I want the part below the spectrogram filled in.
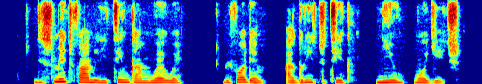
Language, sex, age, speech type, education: Nigerian Pidgin, female, 15-29, spontaneous, tertiary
